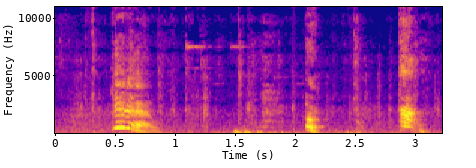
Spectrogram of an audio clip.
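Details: Female dog with an unusual bark she has had since puppyhood, likened to a sea lion: three hoarse, downward-sweeping honking barks spaced about a second apart, with people talking and some clattering in the background.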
